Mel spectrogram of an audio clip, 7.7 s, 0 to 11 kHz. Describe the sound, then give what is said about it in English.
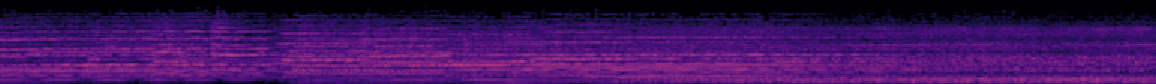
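The J-65 Sapphire engine of an Air Force Thunderflash jet fighter easing down a concrete taxi strip next to runway 14 with the canopy back: a loud, steady whine with layered tones gives way to a broader, rushing roar as the engine builds. No voices are heard. “In the cockpit of the Thunderflash, Air Force 394, Rick Johnson. You ease it down the concrete taxi strip next to runway 14”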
